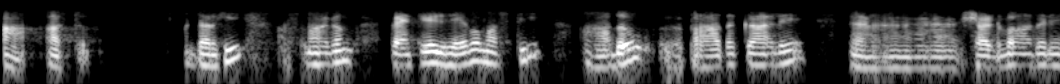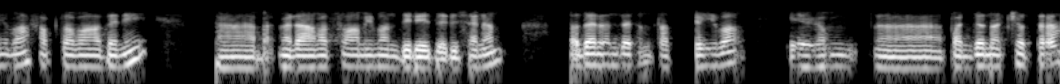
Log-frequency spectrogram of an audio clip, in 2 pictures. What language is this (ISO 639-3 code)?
san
